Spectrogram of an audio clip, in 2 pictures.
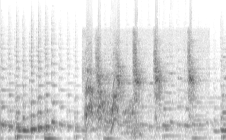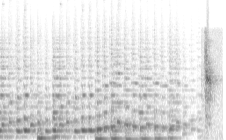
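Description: A dog barks and yips in a steady run of short, fairly loud calls, breaking into high whimpering whines between the barks across the whole stretch.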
